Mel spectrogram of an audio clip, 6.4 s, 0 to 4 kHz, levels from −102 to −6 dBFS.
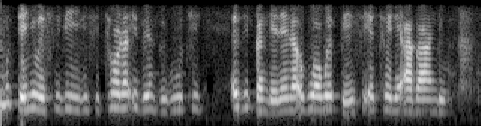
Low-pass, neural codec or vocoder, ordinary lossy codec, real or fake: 3.6 kHz; none; none; real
